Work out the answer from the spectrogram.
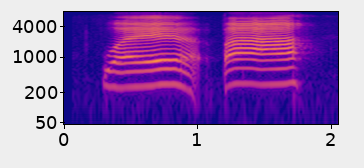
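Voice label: "tail", Mandarin Chinese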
